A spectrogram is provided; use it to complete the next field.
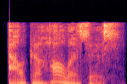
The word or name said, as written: alcoholysis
